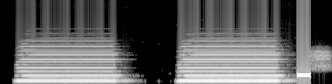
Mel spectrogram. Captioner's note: phone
